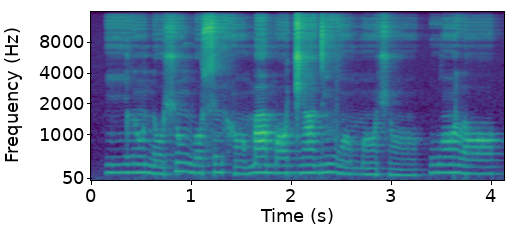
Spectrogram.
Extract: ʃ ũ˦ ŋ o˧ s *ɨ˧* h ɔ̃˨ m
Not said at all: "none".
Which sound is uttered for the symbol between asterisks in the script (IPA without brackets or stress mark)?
ɨ˧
